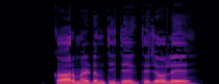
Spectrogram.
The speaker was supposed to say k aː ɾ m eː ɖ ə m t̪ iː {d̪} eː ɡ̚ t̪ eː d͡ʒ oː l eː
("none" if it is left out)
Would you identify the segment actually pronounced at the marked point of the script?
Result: d̪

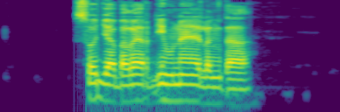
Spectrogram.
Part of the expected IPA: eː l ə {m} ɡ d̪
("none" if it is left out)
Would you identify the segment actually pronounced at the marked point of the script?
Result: ŋ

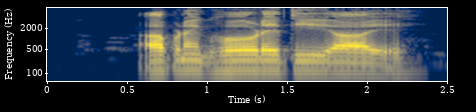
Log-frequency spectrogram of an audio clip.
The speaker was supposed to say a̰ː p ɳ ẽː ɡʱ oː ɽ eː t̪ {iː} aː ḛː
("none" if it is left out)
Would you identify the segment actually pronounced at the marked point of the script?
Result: iː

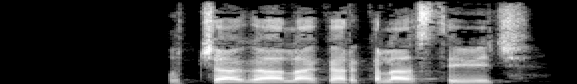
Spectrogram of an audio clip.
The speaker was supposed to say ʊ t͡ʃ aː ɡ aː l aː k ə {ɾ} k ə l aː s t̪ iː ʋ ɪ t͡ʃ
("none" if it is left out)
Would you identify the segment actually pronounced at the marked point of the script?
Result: ɾ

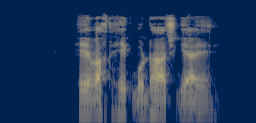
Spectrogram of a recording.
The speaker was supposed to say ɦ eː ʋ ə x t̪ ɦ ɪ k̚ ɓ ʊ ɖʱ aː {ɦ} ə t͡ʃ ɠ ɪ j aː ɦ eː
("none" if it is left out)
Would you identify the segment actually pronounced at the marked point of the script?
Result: none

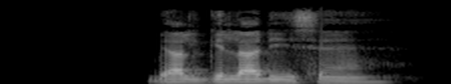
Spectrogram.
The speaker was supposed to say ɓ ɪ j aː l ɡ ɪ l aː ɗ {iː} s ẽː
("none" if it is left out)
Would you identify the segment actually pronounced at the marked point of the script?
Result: iː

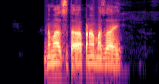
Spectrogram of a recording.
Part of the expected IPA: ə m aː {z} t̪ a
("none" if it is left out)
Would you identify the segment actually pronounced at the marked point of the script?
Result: z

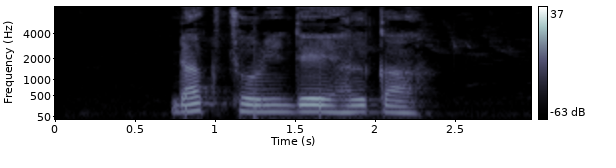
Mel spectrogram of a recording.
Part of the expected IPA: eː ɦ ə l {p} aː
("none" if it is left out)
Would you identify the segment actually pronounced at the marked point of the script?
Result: k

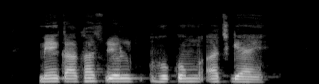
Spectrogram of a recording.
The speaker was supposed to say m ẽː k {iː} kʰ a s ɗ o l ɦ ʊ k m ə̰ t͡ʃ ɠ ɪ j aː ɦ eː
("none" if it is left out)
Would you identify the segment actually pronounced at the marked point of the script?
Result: aː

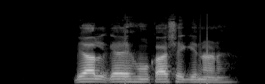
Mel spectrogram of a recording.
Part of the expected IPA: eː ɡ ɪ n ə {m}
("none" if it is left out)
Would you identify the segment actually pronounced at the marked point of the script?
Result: ɳ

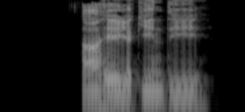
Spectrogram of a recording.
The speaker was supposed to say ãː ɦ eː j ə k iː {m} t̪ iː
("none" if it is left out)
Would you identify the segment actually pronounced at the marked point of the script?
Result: n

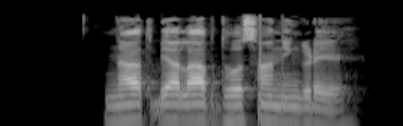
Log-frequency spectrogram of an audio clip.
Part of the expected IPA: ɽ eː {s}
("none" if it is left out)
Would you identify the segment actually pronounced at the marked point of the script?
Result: none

